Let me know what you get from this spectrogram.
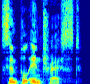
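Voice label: "simple interest", British English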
